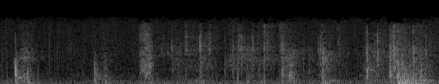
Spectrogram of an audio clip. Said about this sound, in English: Morley unlocked the door and stepped inside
